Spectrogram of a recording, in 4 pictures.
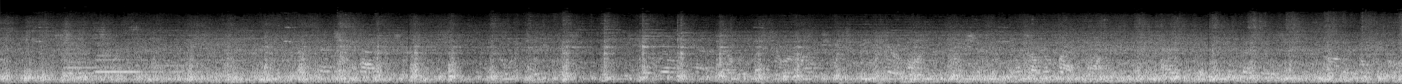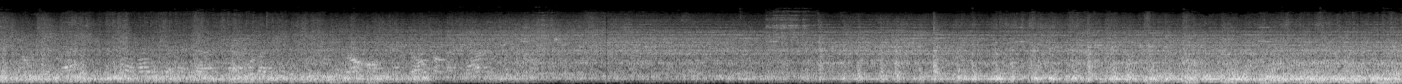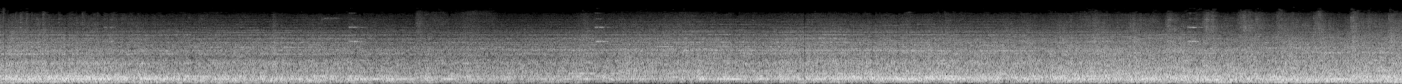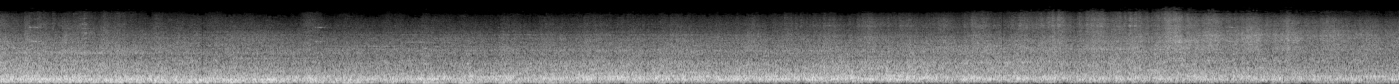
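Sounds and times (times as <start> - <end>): freight train wheels clattering: 48.7 - 56.0.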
